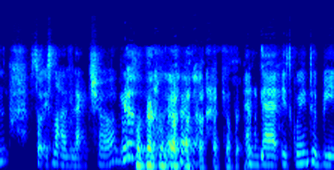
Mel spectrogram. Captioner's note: laughs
